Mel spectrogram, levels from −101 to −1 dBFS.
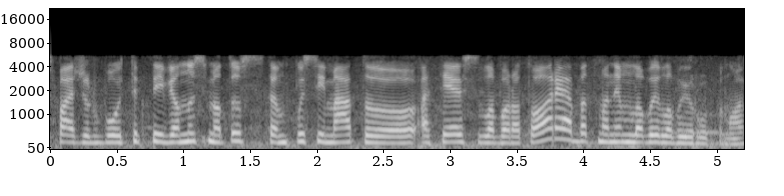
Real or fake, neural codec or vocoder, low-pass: fake; codec, 24 kHz, 6 kbps, HILCodec; 5.4 kHz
